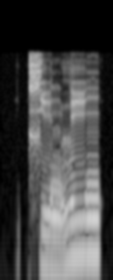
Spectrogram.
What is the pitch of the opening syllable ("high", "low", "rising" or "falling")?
low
